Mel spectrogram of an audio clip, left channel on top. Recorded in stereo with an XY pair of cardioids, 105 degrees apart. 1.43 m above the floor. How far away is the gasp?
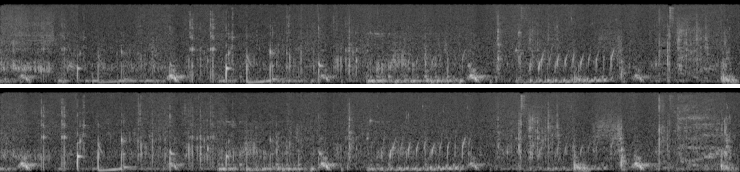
I don't hear a gasp.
